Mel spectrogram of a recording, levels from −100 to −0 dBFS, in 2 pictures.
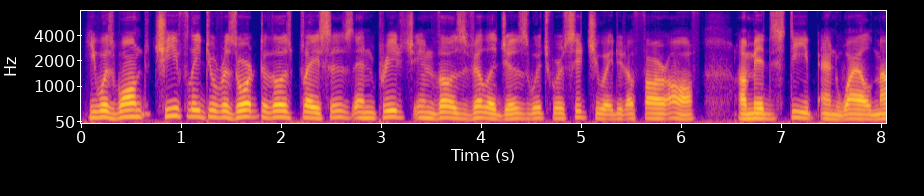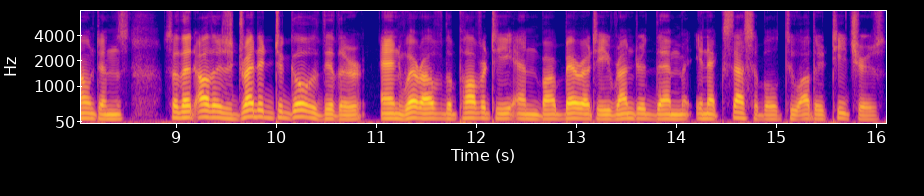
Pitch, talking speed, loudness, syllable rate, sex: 135 Hz, 160 wpm, -17 LUFS, 4.9 syllables/s, male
